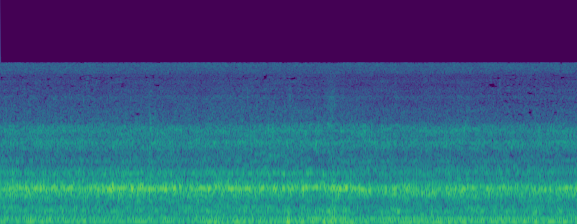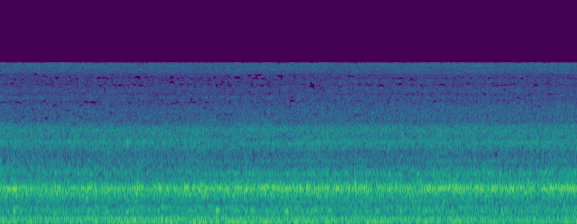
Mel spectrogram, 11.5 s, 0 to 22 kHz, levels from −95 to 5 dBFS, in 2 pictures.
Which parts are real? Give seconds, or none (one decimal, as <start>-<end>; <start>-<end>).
0.0-1.6; 2.3-3.1; 4.8-11.5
